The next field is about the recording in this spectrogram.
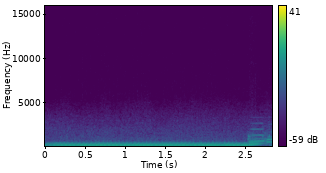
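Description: Car engine running on Atlantic Imperial gasoline, a loud, steady low-pitched drone with a strong buzzing harmonic hum that changes tone just before the end.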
